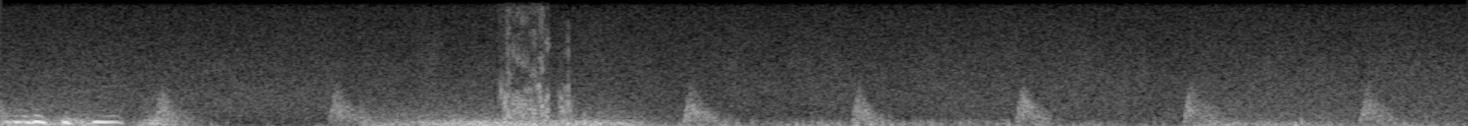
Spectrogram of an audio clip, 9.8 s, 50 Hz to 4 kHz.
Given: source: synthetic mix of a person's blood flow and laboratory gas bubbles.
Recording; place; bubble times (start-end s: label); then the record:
Doppler ultrasound of blood flow; subclavian vein
3.31-3.85 s: bubbles
From the record:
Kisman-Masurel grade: 212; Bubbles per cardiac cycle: several, 3 to 8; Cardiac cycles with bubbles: 1 to 10%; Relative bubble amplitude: moderate (0.250 to 0.450); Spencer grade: 1 (occasional bubble signal discernible with the cardiac motion signal, with majority of cardiac periods free of bubbles); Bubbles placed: anywhere in the cardiac cycle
